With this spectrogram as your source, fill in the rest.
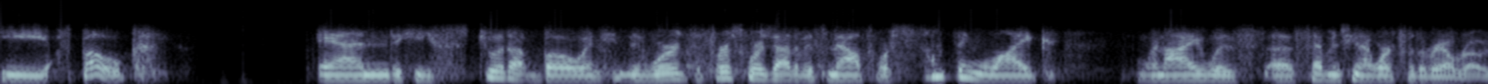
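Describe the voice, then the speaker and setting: A woman with an American accent speaks at a moderate pace in a very deep, low voice with ordinary pitch variation. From Missouri. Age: 50s. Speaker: radio host. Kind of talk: radio interview.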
